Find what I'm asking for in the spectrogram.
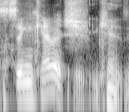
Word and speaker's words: Sienkiewicz: Was the former Moon Knight artist, Bill Sienkiewicz? I'm going to butcher that. – Sienkiewicz.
